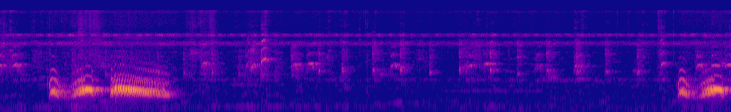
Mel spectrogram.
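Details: Spotted dove (terkukur) singing at night, something it rarely does: a low, mellow two-part coo phrase, then a quiet pause filled with faint high chirps, and the coo phrase starting again near the end.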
